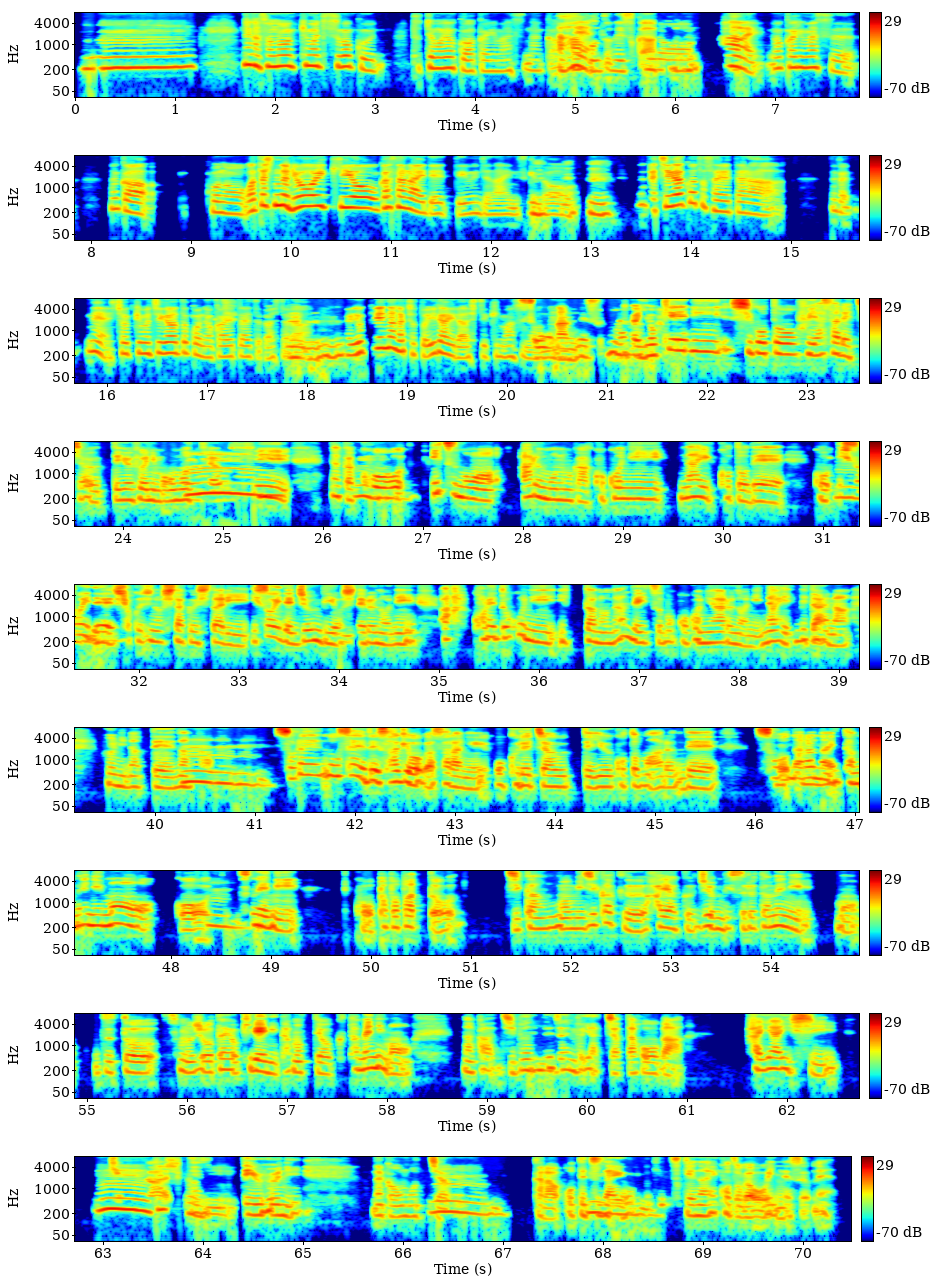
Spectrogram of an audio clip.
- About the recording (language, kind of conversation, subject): Japanese, advice, 完璧主義で作業がいつまでも終わらないのはなぜですか？
- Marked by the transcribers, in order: other noise; chuckle; unintelligible speech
